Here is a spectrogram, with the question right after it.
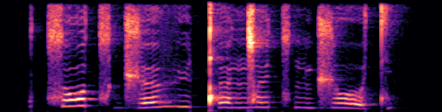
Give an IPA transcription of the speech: t͡s ɔ t͡s d͡ʒ œ v y ǃ œ ŋ͡ǀ ø t͡s n d͡ʒ o tʲ

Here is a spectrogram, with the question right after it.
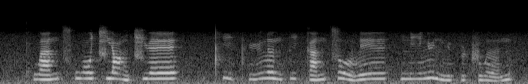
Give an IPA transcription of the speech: kʰ w a˧˥ n t͡sʰ w ɔ˥ t͡ɕ j ɑ˥˩ ŋ t͡ɕ ɥ ɛ˥ | t̪ʰ i˥˩ pʰ y˧˥ l ə˥˧ n p i˥˩ k a˧˥ n t͡s o˥˩ ʊ̯ l e˥ ɪ̯ | n̪ i˥ l y˥˩ n l y˩ p y˩ ʈ͡ʂ w ə˨˩˦ n

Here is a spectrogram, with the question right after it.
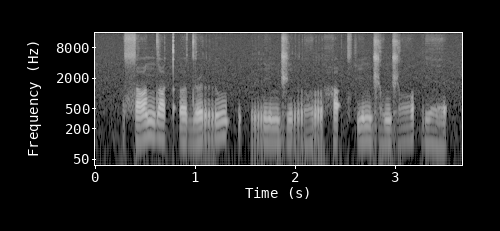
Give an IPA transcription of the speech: s ɑ n d ɑ kʼ ʌ d ə˞ r u ʔ | r i n d͡ʒ i r ɔ̤ r h ɑ ʔ t͡sʼ i n d͡ʒ ɔ̤ n d͡ʒ ɔ̤ | ɾʲ ɛ̤

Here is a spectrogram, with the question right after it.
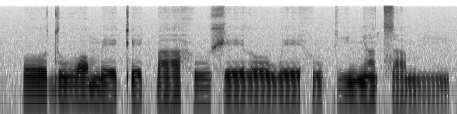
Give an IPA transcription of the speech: oː˨ d u˦ β ɔ˦ m eː˨ kʼ e˨ k͡p aː˨˦ h uː˦ ʃ eː˨ l oː˨ w eː˨ h u˨ k i˦ ɲ ã˦ t͡s a˨ m iː˨

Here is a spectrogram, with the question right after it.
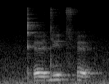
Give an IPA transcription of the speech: kʼ ɛ d e t͡sʰ ɛ

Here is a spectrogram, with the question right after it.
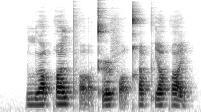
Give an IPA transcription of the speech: l u qʷ ə l pʰ ɑ̰ kʼ ə˞ f ɑ̰ qʰ i pʼ i qʷ i

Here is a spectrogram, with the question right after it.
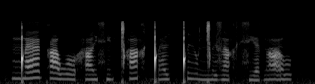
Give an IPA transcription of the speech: ŋ͡ǃ æ k ɑ w o h ɑ̃ i̯ sʲ õ ǀʰ ɑ̃ x ɡ͡ǃ æ i̯ ǃ i u̯ ŋ͡ǀ i z ɑ̃ x sʲ æ ɡ ɑ̃ u̯

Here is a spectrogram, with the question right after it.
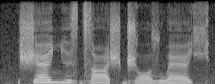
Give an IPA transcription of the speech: ʃ æ ʎ ɪ z d͡z ɑː ʃ d͡ʒ ɔː z w æ ç

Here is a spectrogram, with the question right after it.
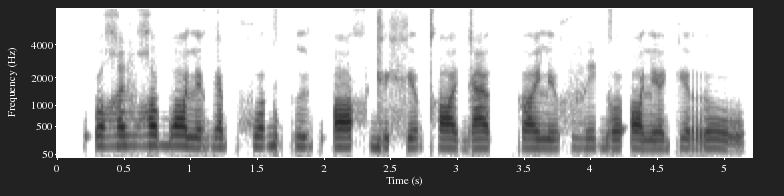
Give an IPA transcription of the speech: ʔ u ʁ i v ʁ ʊ b ɔ lʲ ɒ ɡ æ kʷ xʷ ʌ ɡ ʊ kʷ lʲ ə kʷ ʔ ɒ x ɡʲ ʊ xʲ ʊ kʰ ɒ ɪ̯ ɡ æ ə̯ kː ʌ ɪ̯ lʲ u x v i ɡ ʊ ʔ ɔ lʲ ə ɪ̯ kʲ ʊ r u

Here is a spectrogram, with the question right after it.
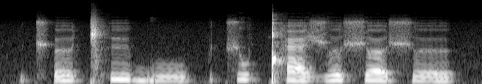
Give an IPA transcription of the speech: t͡ʃʼ ø˨˩ ǀʰ y˥˩ b u˨˩ | t͡ʃ u˧ ǃʰ æ˨˩ ʒ ø˧ ʃ œ˨˩ ʃ ø˨˩

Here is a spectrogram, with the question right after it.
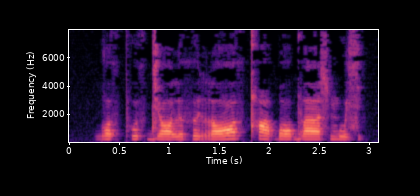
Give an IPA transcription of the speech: ɡ ɔ θ pʰ u θ dʲ ɒː l ɯ θ ɯ r ɒː θ qʰ ɑ ɓ ɔ ɡ w aː s m u sʲ

